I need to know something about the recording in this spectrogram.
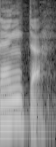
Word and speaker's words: ন্যাংটা: নিয়োগটা বললাম নেংটা, ন্যাংটা, এটা উচ্চারণটা নেংটা না ন্যাংটা আর কি। তো বললাম ন্যাংটা, তাহলে কি ন্যাংযোগ তা, জাস্ট খালি টাটাকে আলাদা করে দিলাম।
